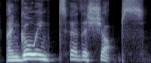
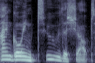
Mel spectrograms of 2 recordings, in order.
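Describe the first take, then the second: First: The word 'to' is reduced and weak. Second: The word 'to' is full and strong. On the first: The speaker calls it right. "For example" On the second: The speaker calls it wrong.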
